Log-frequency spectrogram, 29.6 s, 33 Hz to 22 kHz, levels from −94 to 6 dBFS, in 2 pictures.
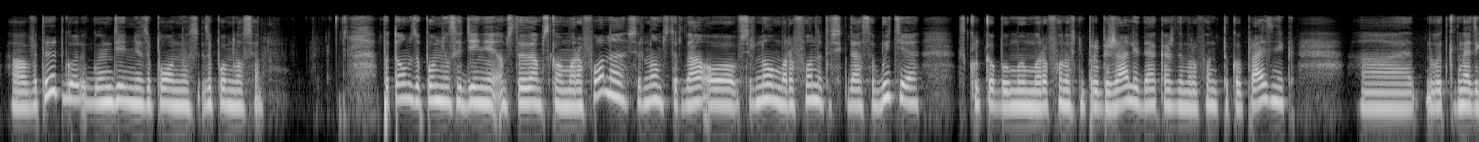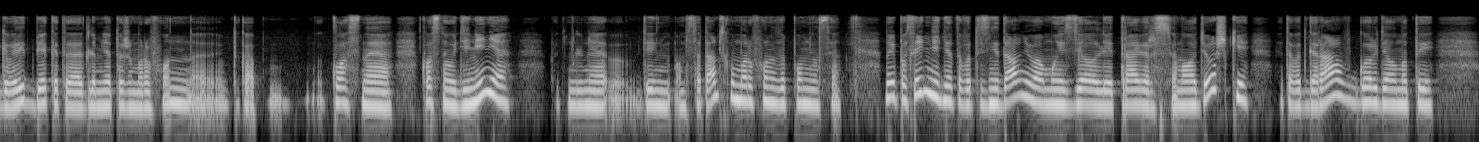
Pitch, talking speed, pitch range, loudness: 190 Hz, 140 wpm, 175-215 Hz, -19 LUFS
